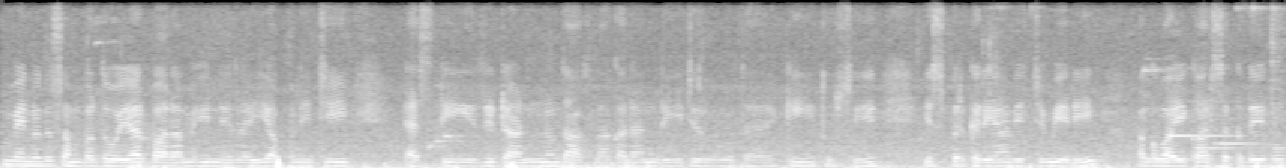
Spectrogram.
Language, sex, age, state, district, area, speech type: Punjabi, female, 30-45, Punjab, Gurdaspur, urban, read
